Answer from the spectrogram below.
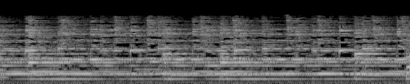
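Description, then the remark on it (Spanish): Church bells peal continuously from the sanctuary and brotherhood house of Nuestra Señora de la Cinta. They make a dense, ringing wash of overlapping strikes with sustained metallic tones, loud and filling the whole clip without any voices. “Apenas se nos escucha con el replicar de campanas desde el santuario, desde la casa de hermandad de Nuestra Señora de la Cinta.”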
